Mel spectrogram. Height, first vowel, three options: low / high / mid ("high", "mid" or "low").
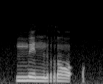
mid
